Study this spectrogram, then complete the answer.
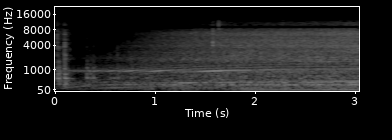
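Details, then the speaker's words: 3D printer enclosure ventilation kit exhaust fan, switched on and run across its power settings from max to min, venting out the back window. Spins up into a steady airy hum near a constant pitch, no rattle or scrape. Normal. "it has different power settings. Max all the way to min. You can hear that fan. You can feel it pulling the air."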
